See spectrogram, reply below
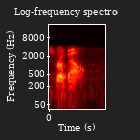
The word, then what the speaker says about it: Robel: I probably didn't give you the right pronunciation. It's Robel.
